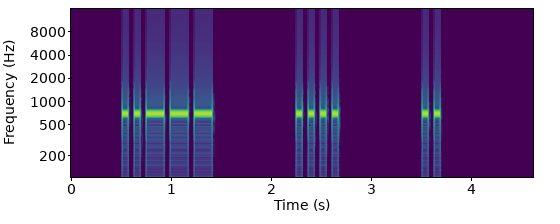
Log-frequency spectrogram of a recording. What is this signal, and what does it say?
Morse code, heard as a keyed tone, about 20 wpm, spaced as for 8 wpm, 700 Hz. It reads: 2HI
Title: 093 Lesson 16e - Letter c - Three Characters 20wpm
